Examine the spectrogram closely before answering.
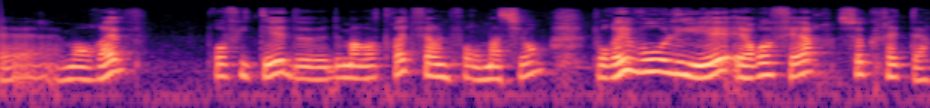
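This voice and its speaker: A woman's medium-pitched voice at a moderate pace, ordinary pitch variation, and long, frequent pauses. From Morocco. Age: 60s. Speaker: retired immigrant worker. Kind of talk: testimony. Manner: halting, many hesitations.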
